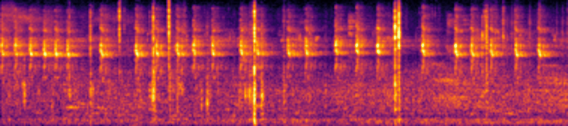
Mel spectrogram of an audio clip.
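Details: Wild woodpeckers at a window in Berceni, Bucharest, Romania, giving sharp, short, high kik-like notes in quick irregular series, roughly two to three per second, with a few louder clicks standing out over faint background hiss.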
